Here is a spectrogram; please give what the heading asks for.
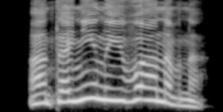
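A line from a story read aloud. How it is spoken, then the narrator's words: Shouting in unison. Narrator (Russian): закричали мы все вместе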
